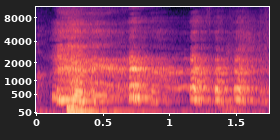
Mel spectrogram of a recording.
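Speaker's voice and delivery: high burst of laughter. Real, not acted. Reacts to movie scene.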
